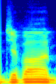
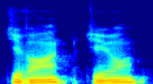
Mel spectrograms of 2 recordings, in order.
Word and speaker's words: Javon: And then I like the Javon Baker pick at 14-4. I think it's Javon. Is it Javon Baker? Javon. I would say Javon currently until we hear different. I'm going Javon.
